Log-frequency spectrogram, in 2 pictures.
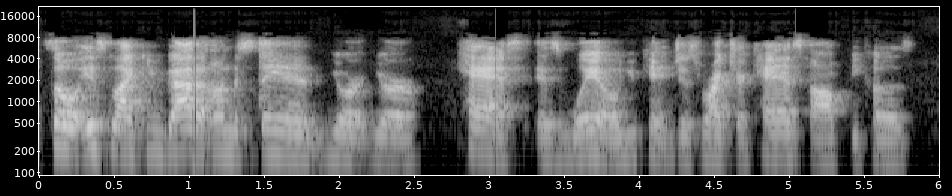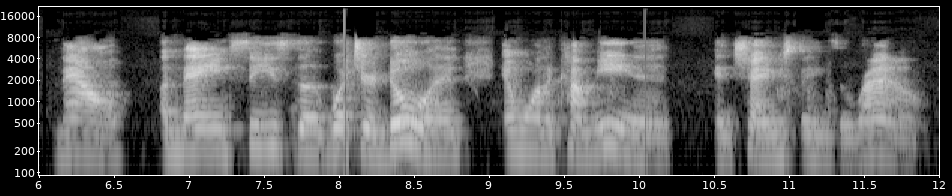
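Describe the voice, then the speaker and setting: Bright, forceful-voiced woman. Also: fairly low pitch, a little slow, hardly any pauses, rough recording. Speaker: stage play writer-director. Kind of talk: panel chat.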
